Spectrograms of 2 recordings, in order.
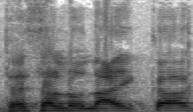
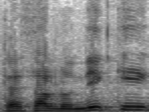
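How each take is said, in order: First: It is said the American way, ending in 'naika'. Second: It is said the Greek way, ending in 'niki'. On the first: "미국 사람들은 데살로나이카 그러는데요" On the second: "그리스 사람들은 반드시 데살로니키 그럽니다"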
